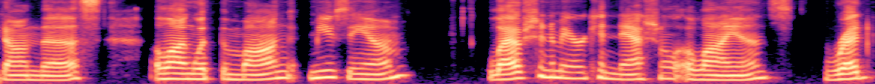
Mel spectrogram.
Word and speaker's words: Hmong: And as uh Caying mentioned uh she and new are from the Mong tribe which is you may have seen it in writing HM OG but the H is silent. So it's the Mong tribe.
